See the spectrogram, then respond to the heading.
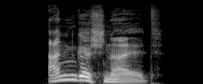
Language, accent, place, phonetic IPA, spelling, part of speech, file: German, Germany, Berlin, [ˈanɡəˌʃnalt], angeschnallt, verb, De-angeschnallt.ogg
- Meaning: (verb) past participle of anschnallen; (adjective) strapped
